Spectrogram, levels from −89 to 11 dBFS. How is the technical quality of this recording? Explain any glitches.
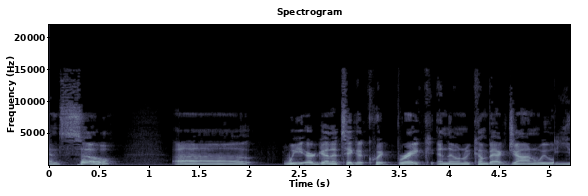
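The recording has one glitch, near the very end. At 5.03 s there is damaged data in the compressed stream. Some of the data is wrong there, so the decoder misreads that frame and loses sync. It hunts for the next valid frame header. The result is a brief glitch lasting about 15 ms.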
